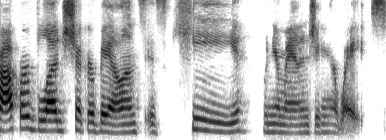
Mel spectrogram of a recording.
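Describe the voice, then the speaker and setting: This woman has an unremarkable speaking voice at a medium pitch. Her pitch varies in an ordinary way. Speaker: essential oils educator. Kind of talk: webinar presentation. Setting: recorded webinar.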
